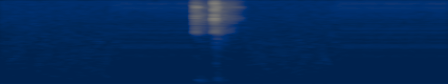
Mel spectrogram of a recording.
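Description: A faint computer mouse click, a quick double snap about a second in, in near silence.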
